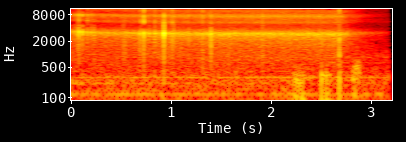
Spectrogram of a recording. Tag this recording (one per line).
vape
sizzle
vaporizer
